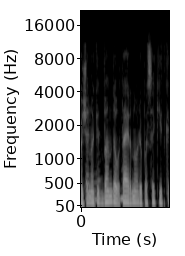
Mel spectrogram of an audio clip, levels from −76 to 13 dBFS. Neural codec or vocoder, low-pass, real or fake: none; 14.4 kHz; real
